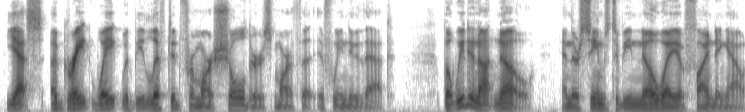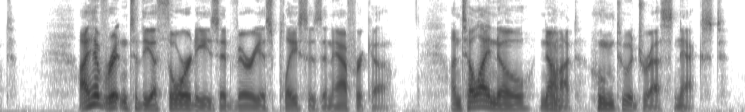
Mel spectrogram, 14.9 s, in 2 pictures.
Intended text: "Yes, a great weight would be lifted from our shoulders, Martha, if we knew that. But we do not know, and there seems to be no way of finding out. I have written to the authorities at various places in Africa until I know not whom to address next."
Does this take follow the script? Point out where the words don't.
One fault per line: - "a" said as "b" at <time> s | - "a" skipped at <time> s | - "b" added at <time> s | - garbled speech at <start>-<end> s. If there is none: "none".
none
